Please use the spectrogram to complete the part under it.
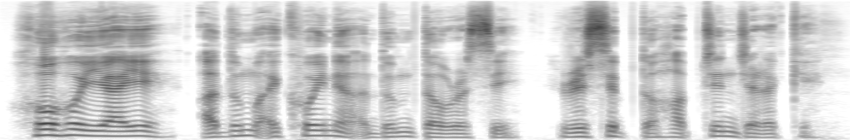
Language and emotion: Manipuri, neutral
